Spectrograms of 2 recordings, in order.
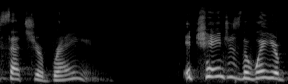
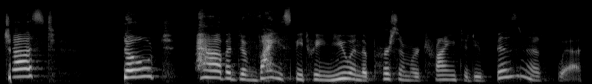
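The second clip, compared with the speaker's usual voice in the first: normal talking voice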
